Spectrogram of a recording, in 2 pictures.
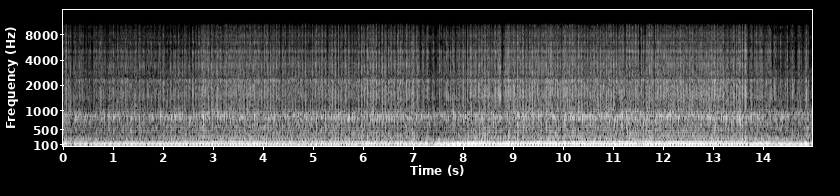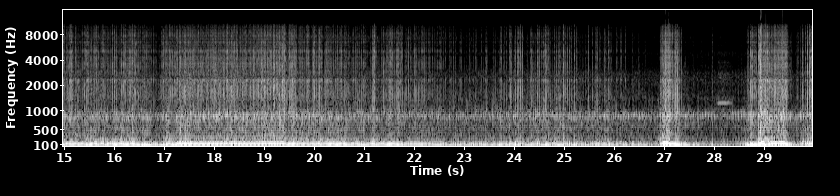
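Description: KTM 530 EXC single-cylinder four-stroke enduro engine running under load off-road, its note stepping up and down several times as the revs change. Near the end the revs are blipped twice in quick succession, rising and falling sharply.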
